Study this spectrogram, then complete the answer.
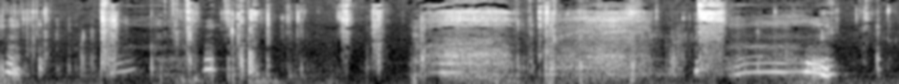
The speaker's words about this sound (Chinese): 那接下来试试 kiss 吧。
